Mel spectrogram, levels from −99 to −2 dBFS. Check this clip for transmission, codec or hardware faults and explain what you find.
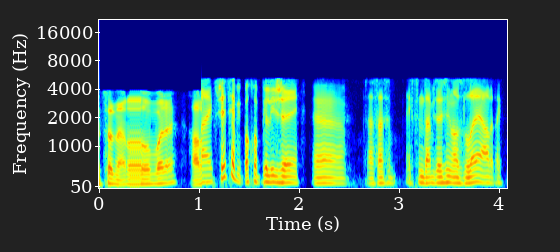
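Two faults stand out, heard through a telephone-band channel that stops at 4 kHz.

From 0.32 to 0.42 s there is a brief robotic stutter, a buzz lasting 100 ms. This is packet loss with the last packet repeated: the receiver looped its final good packet, which fits five 20 ms packets, and the repeats buzz at a 50 Hz rate.

From 1.03 s to the end, the sound turns high and hurried, running 1.34 times too fast and pitched about five semitones up. This section at the wrong speed is likely caused by playback or editing against the wrong clock, shifting speed and pitch together.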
